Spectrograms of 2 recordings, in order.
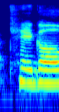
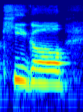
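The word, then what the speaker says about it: Kegel: the pelvic floor muscle some of you may have heard of a kegle or a keigle it's pronounced in different ways uh but the pelvic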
